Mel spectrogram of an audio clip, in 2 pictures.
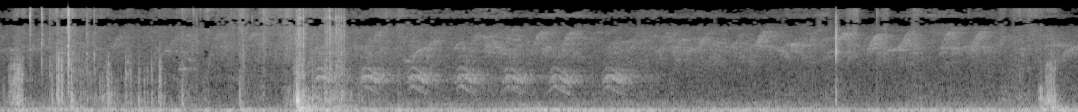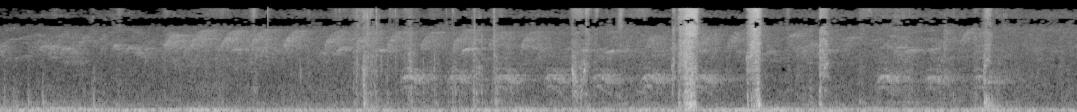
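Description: A bird calling in runs of quick repeated notes, mixed with sharp knocks as a folding camp cot's metal frame is handled and set down; the loudest knock comes about three seconds in, and two more come close together near the end.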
